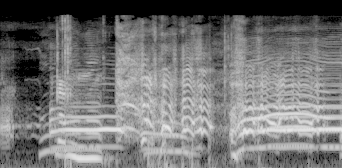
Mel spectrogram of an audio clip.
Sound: giggles

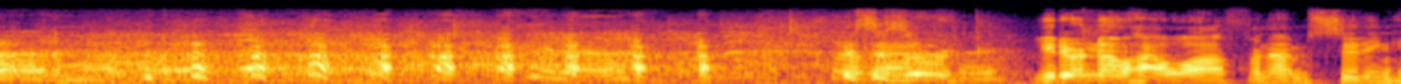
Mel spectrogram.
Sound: crowd laughing

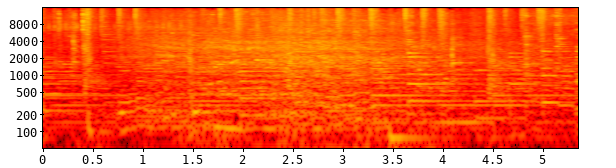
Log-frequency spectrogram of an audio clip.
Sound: car engine revving; gentle guitar music; gentle music

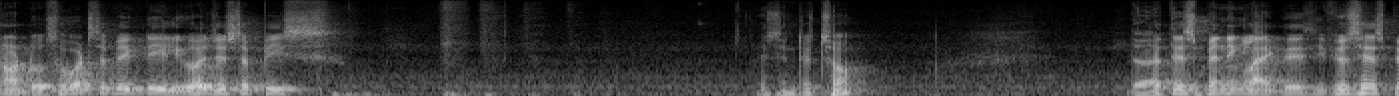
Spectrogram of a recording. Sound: laughs

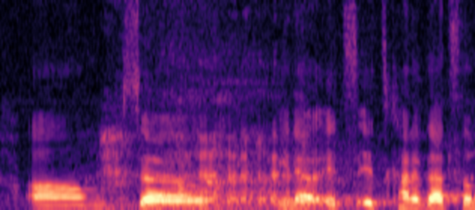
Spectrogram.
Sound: audience laughter

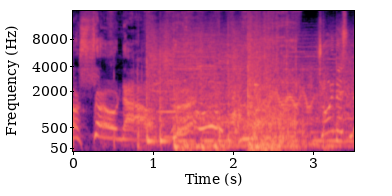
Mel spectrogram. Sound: shouting

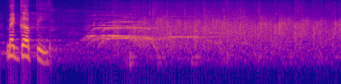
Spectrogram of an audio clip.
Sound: audience clapping

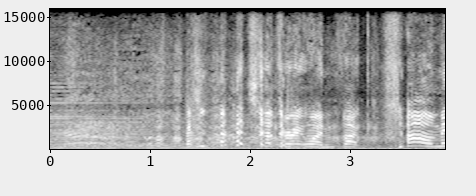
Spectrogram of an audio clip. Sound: laughter

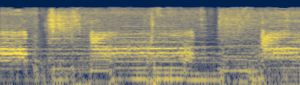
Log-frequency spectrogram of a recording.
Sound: yelling

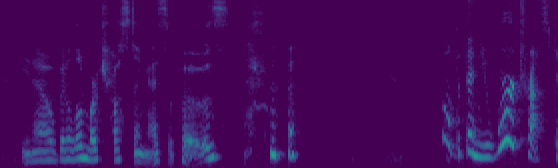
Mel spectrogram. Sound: chuckles

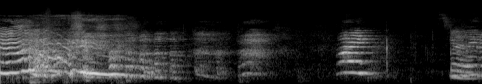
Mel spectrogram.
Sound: toddler shouting

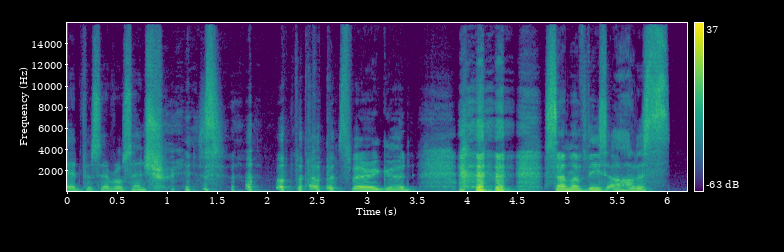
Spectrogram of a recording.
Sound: laughs

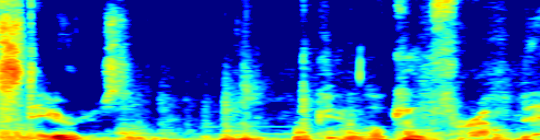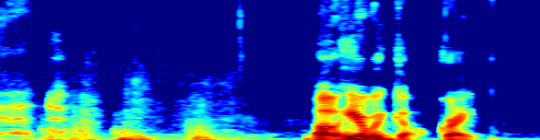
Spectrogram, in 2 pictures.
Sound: footsteps treading

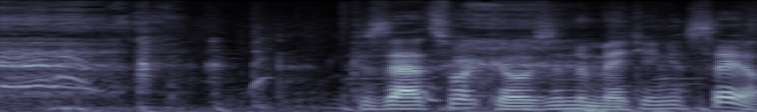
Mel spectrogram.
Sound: laughs

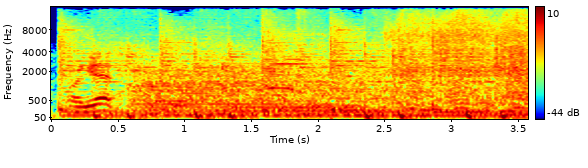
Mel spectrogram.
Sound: buzzing

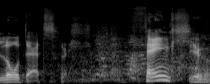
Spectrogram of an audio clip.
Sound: laughter

